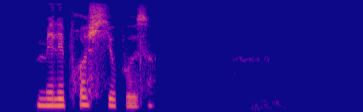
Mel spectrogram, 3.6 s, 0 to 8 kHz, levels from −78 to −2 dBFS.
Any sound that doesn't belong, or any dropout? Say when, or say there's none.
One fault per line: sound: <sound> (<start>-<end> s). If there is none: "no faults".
no faults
